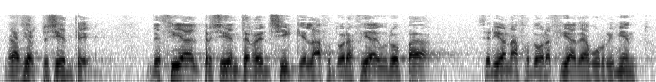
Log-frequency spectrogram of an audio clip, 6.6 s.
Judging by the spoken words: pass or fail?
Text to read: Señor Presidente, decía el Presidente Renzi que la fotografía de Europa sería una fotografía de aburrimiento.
pass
